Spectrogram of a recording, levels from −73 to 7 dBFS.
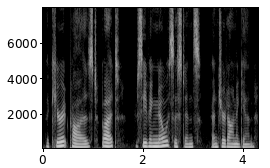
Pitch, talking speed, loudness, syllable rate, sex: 185 Hz, 140 wpm, -17 LUFS, 5.7 syllables/s, female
